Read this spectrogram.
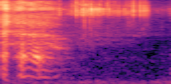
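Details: A single short, harsh cough burst from a child, described as a bad cough, then quiet room noise; cough.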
